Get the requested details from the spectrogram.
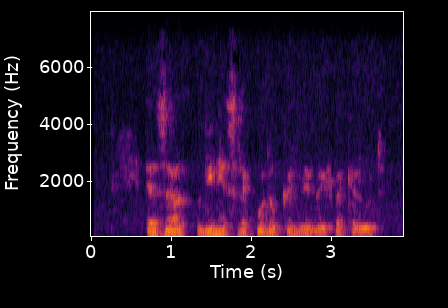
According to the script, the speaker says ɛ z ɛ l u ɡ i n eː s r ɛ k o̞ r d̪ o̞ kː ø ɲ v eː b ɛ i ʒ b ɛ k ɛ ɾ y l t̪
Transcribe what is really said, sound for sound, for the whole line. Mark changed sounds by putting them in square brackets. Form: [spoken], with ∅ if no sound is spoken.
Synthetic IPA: ɛ [zː] ɛ l [ɒ] ɡ i n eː s r ɛ k o̞ r d̪ o̞ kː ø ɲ v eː b ɛ i ʒ b ɛ k ɛ ɾ y l t̪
